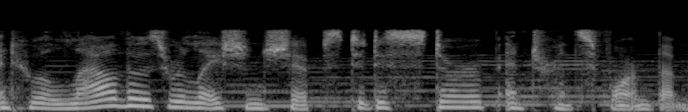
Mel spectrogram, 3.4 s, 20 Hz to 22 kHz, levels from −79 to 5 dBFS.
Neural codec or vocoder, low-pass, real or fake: none; 7.2 kHz; real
